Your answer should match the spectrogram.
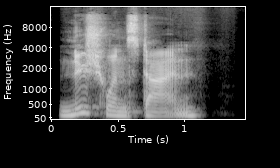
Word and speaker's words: Neuschwanstein: Neuschwanstein. – Neuschwanstein.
